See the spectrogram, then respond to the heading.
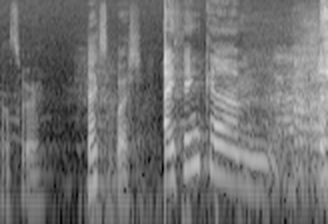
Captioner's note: laughter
